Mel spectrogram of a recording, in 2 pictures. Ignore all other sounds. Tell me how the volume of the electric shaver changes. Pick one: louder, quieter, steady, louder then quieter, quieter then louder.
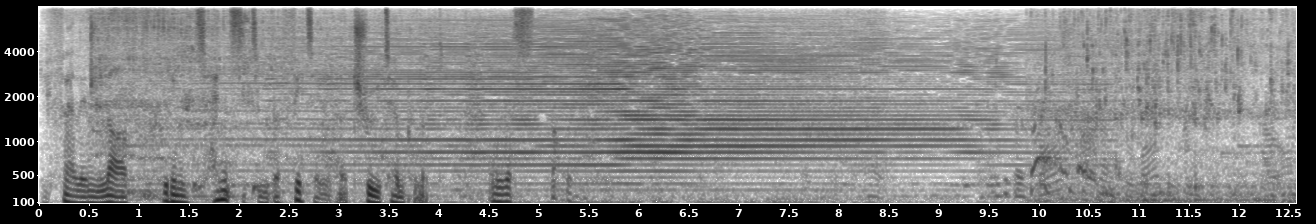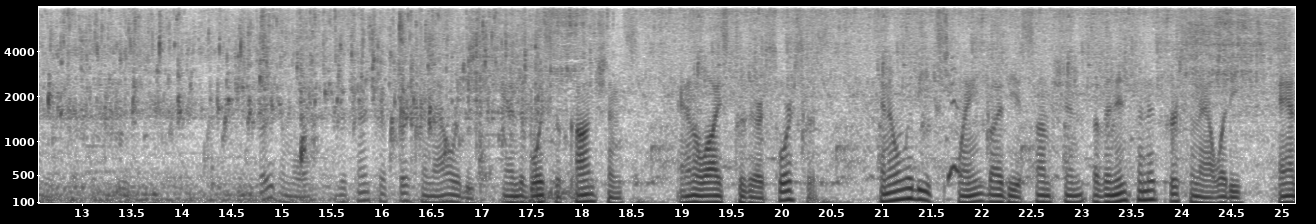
louder then quieter.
